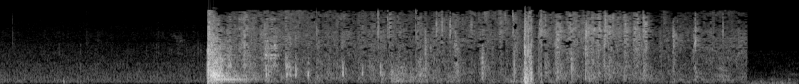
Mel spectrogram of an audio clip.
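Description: Molten metal poured onto a block of ice blows up in a sudden loud steam explosion about two seconds in. Several seconds of dense crackling and clattering follow as ice fragments fly, with a second sharp crack midway, then the sound cuts off abruptly.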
